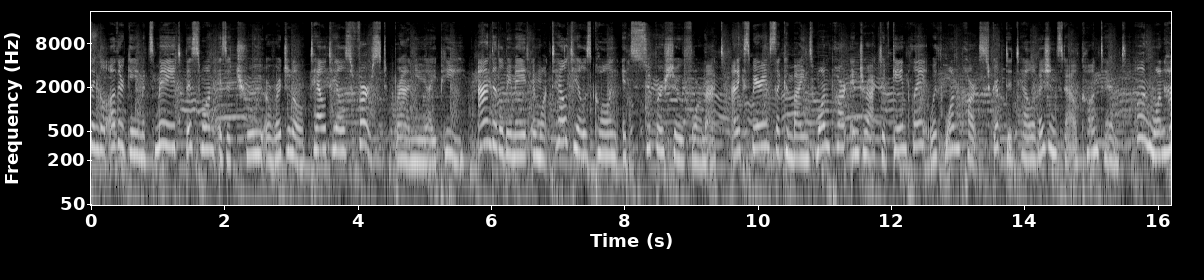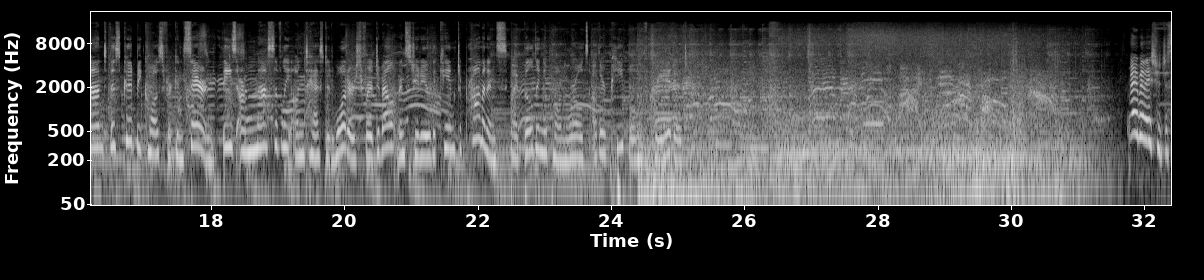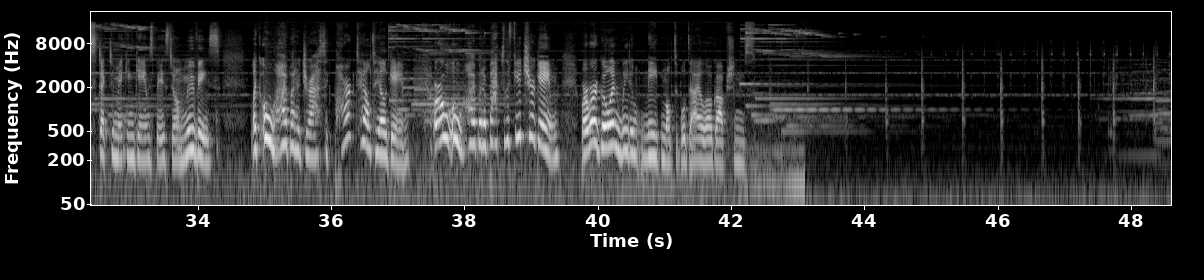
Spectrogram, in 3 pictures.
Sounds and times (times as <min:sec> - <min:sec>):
Speech: 0:00.0 - 0:25.3, 0:31.8 - 0:42.2
Music: 0:00.0 - 0:48.6.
